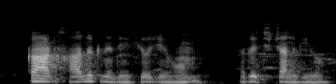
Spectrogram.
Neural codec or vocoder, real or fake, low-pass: none; real; 7.2 kHz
